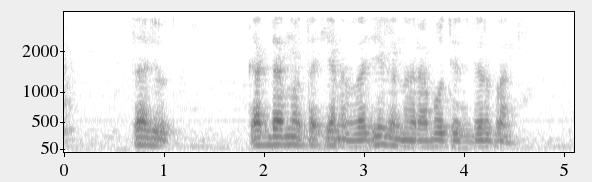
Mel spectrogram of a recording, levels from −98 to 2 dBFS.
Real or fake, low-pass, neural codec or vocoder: real; 3.6 kHz; none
